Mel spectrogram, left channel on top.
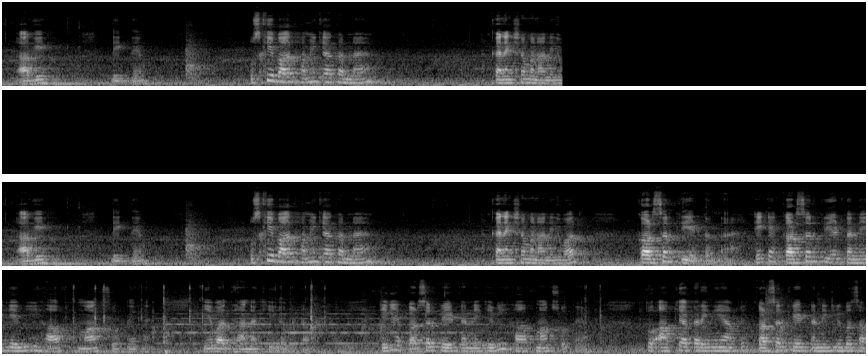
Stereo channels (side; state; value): left; drops out; at 5.6 s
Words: आगे देखते हैं। उसके बाद हमें क्या करना है, कनेक्शन बनाने के बाद कर्सर क्रिएट करना है, ठीक है। कर्सर क्रिएट करने के भी हाफ मार्क्स होते हैं, ये बात ध्यान रखिएगा बेटा, ठीक है। कर्सर क्रिएट करने के भी हाफ मार्क्स होते हैं। तो आप क्या करेंगे, यहाँ पे कर्सर क्रिएट करने के लिए बस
